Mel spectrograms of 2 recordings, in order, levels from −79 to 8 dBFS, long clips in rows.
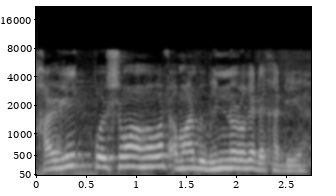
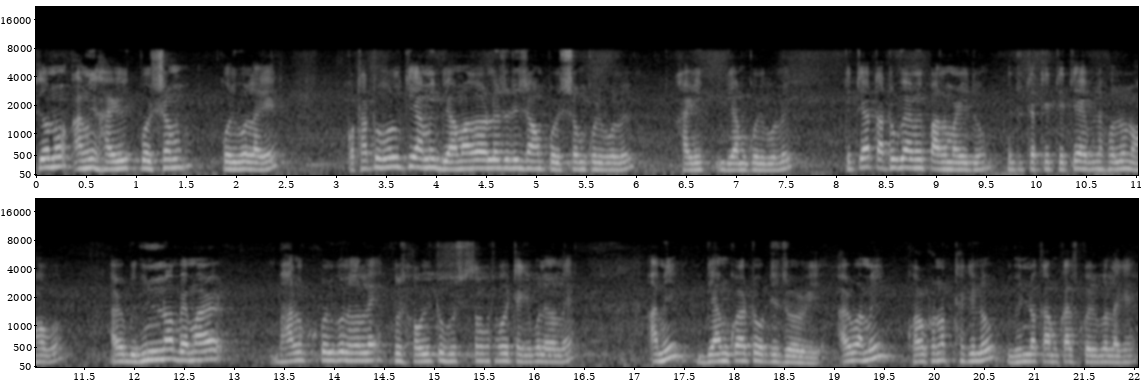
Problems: none marked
